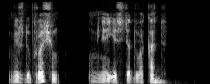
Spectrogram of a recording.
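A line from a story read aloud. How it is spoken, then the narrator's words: Calmer speech. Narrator (Russian): уже более спокойно проговорил Суарес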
